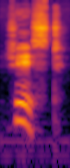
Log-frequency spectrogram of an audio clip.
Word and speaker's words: wrist: इसके बाद वर्ड है WRIST, रिस्ट। W साइलेंट है तो ये होगा रिस्ट, कलाई।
